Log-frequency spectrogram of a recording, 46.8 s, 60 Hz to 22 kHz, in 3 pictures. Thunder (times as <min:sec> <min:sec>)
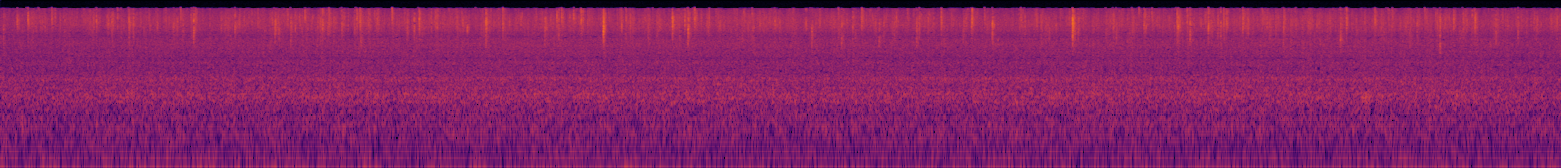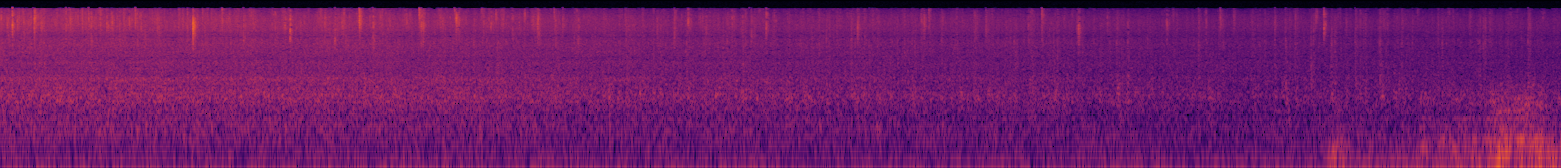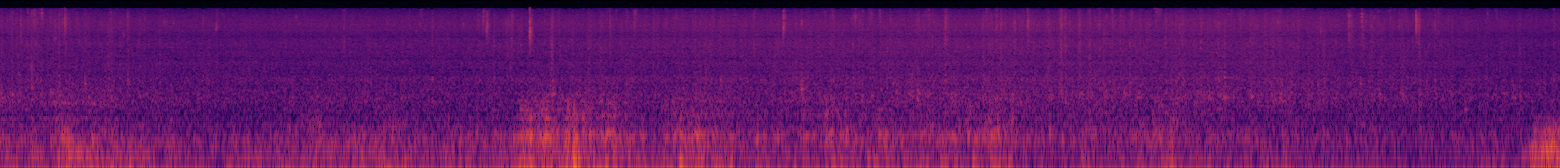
0:46.4 0:46.8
